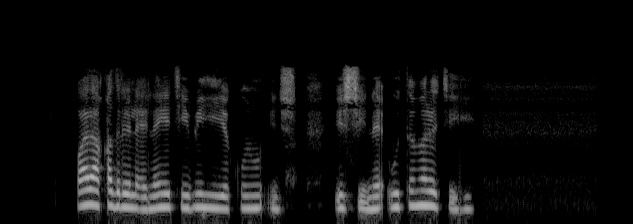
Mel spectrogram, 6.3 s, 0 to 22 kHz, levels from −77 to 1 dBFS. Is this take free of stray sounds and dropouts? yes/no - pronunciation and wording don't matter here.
yes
